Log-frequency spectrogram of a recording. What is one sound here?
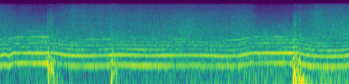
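A boat hull slaps against waves with sudden thumps.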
